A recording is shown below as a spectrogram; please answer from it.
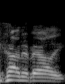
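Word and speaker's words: Cannavale: at kind of Valley am I am I pronouncing that right Bobby kind of Valley yes I love Bobby cannavali I think I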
